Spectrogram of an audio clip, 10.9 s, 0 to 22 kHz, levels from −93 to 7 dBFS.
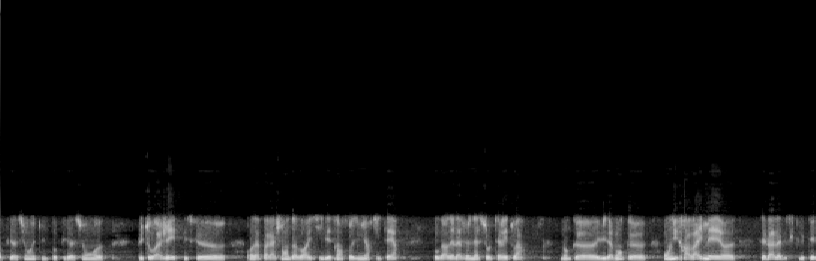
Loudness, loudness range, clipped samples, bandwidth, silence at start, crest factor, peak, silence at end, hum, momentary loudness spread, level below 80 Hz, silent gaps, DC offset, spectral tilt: -17 LUFS; 2 LU; under 0.1%; 4 kHz; 0 s; 14 dB; -4 dBFS; 0 s; none; 7 LU; -64 dBFS; none; under 0.1%; -9.5 dB/octave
